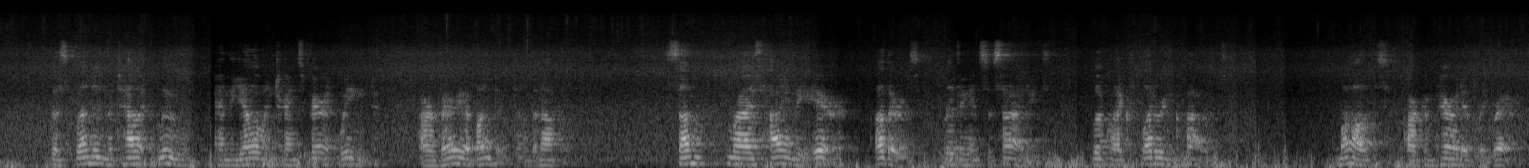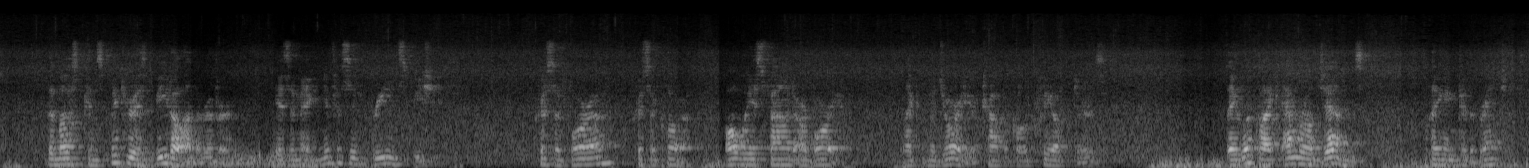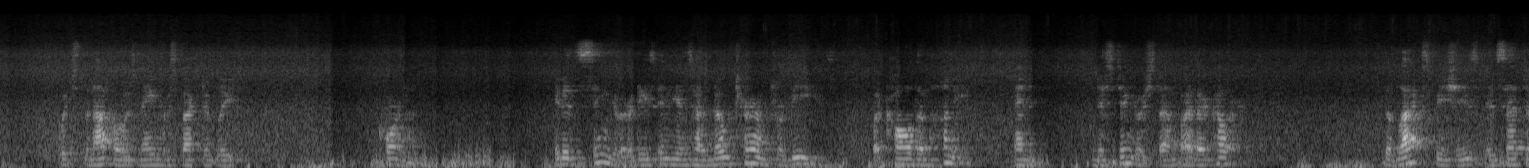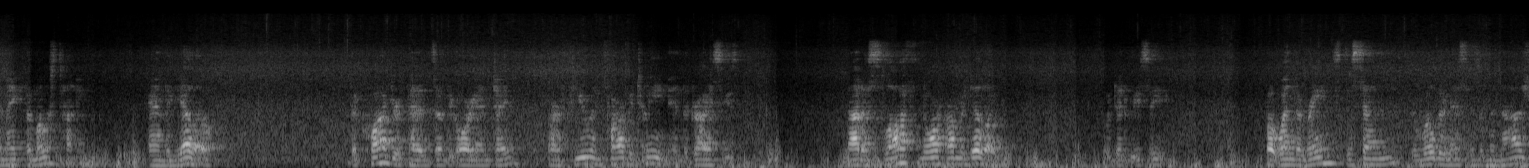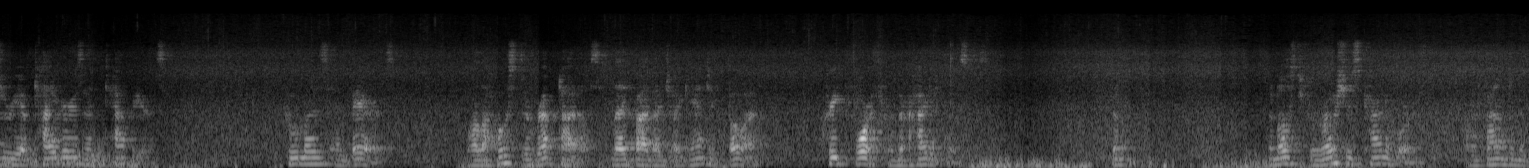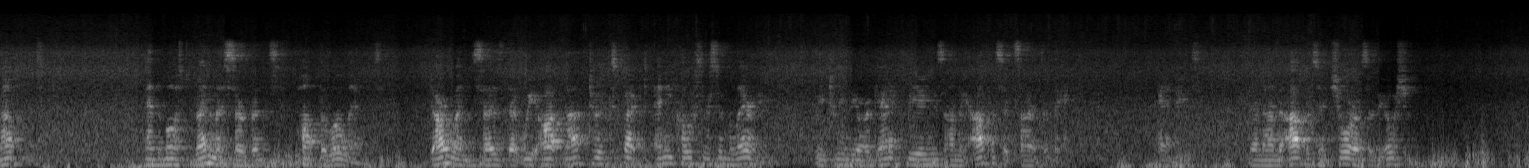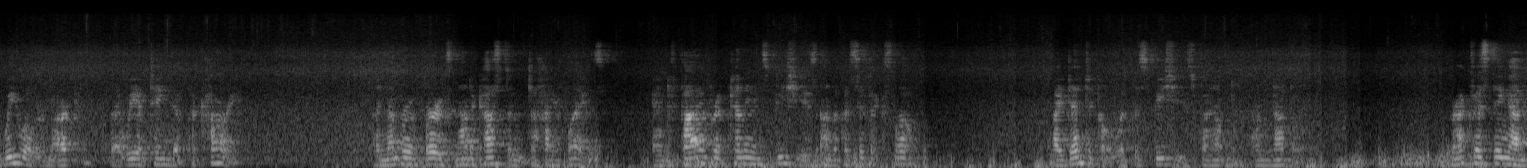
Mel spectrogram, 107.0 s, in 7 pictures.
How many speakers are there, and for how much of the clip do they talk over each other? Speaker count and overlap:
one, no overlap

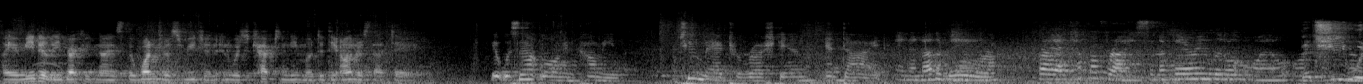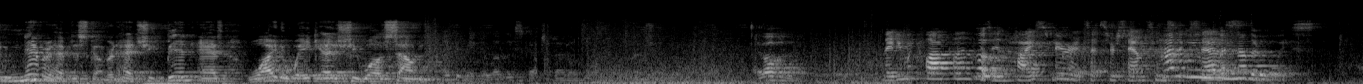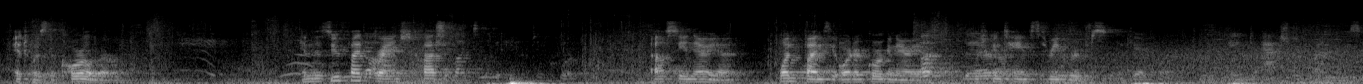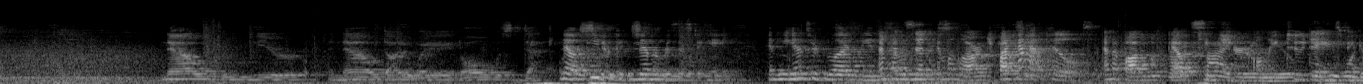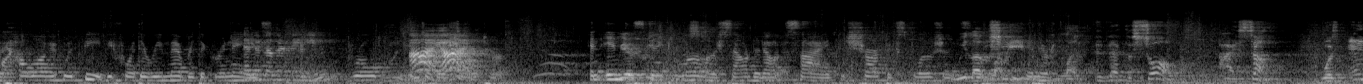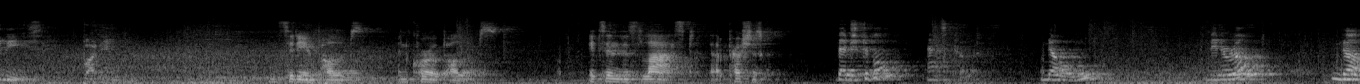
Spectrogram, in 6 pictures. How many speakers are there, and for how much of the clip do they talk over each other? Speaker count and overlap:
seven, about 25%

